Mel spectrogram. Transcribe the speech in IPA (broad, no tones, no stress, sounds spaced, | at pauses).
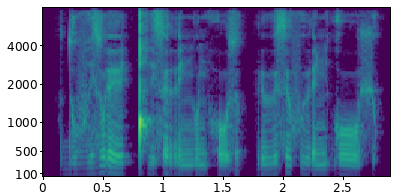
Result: d u v i z u ɾ eː ǃʰ i s ə r ɛ ɲ oː ɲ h o z | ɾ ɨː s ɨ f ɨː ɾ ɛ ɲ ə ɡ oː ʃ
